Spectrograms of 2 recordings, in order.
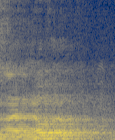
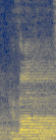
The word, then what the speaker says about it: Ivanova: Well, as you know, Bob, Claudia's classic character on Babylon 5, Susan Ivanova, was also made in Russia. Ivanova, sorry. It's also made in Russia. I was using the Czech pronunciation.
